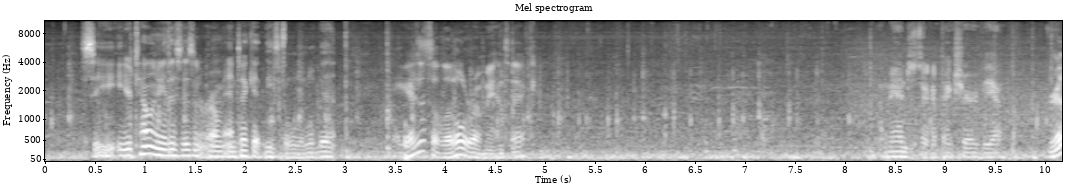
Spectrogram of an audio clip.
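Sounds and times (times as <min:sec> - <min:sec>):
horse hooves clip-clopping while pulling a carriage: 0:00.0 - 0:10.1
voices: 0:00.2 - 0:10.1
speech: 0:00.4 - 0:05.0, 0:08.4 - 0:10.1.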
